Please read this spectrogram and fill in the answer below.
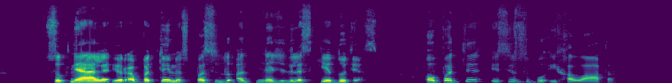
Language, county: Lithuanian, Kaunas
